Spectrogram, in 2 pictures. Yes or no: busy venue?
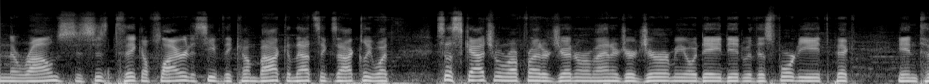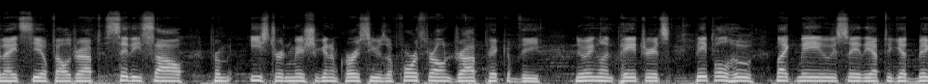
yes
